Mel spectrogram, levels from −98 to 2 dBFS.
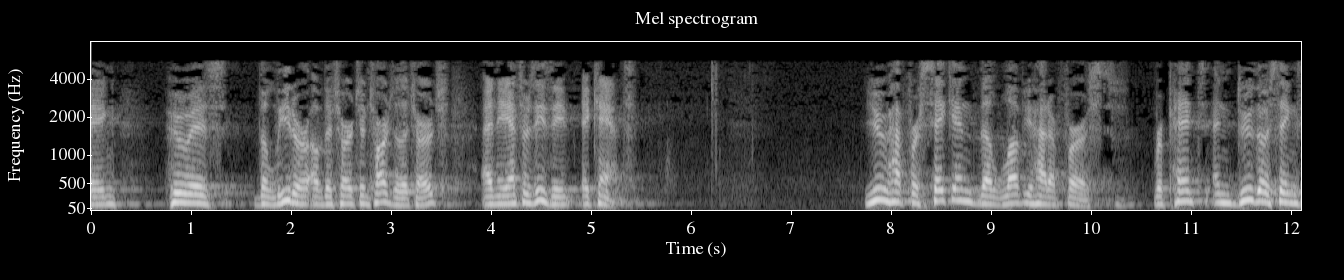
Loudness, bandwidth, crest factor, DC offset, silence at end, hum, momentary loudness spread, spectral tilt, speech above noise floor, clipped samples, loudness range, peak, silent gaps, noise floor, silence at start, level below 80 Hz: -21 LUFS; 5.8 kHz; 18 dB; under 0.1%; 0 s; none; 13 LU; -12 dB/octave; 43 dB; under 0.1%; 5 LU; -4 dBFS; none; -64 dBFS; 0 s; -56 dBFS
